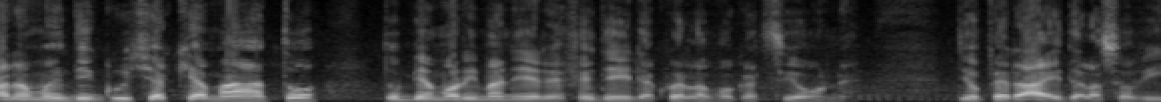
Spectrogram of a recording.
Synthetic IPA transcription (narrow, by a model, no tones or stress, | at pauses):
anːelmoment̪oiŋkujt͡ʃiakːjamaːt̪o | d̪̥objaːmorimanɛːɾefed̪ɛːliakːwelːavokat̪sːjɔːne | d̪iopeɾajd̪elːasuaviː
